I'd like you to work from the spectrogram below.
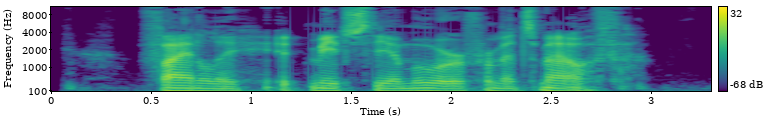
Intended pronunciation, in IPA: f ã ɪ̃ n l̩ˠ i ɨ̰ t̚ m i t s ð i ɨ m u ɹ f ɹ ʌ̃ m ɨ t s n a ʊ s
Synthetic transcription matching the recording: f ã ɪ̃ n l̩ˠ i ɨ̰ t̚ m i t s ð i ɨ m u ɹ f ɹ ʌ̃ m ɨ t s m a ʊ θ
